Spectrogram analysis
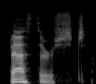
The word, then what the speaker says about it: Bathurst: Bathurst, Australia. Bathurst, New South Wales, Bathurst. Australia. It's a couple hours outside of... I'm sorry, I've been saying it wrong. Bathurst.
